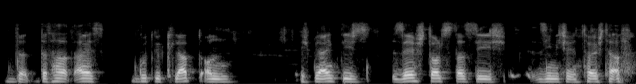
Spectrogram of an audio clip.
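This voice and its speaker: Man in his twenties, mellow voice, dull lo-fi recording. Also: medium pitch, level tone, normal speed, dry recording. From Syria. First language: Kurdish. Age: 20s. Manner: plain, simple sentences. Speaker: guest. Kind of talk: podcast interview.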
